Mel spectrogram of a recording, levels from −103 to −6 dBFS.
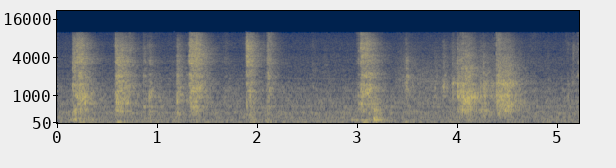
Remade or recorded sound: remade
